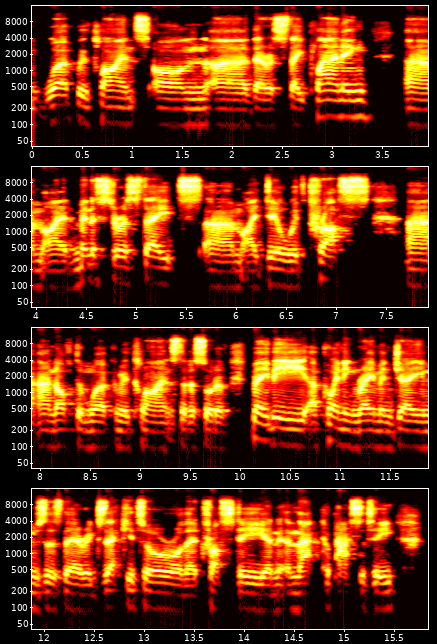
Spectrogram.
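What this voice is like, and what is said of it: British accent. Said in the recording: “I was originally from the UK, so you probably tell from my accent ... I didn't think that was a Saskatoon accent”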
